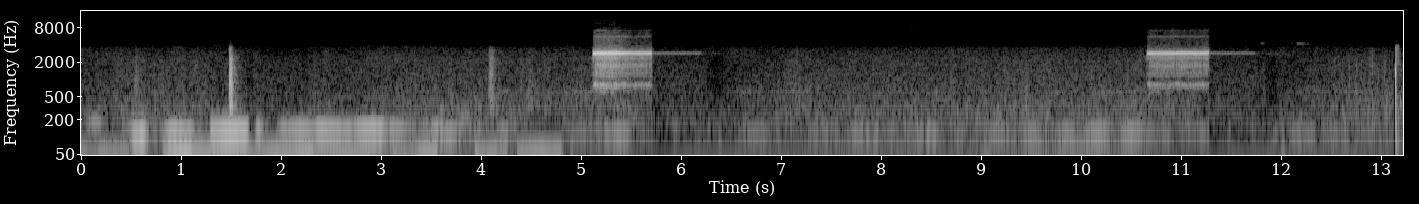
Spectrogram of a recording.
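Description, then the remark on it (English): A bus alert tone sounds twice, each a loud, high-pitched buzzing beep lasting about half a second, spaced roughly five seconds apart over a low rumbling hum with occasional clicks. “Okay, so we don't want anything exactly like the doors, but the sounds for the doors are much more pleasing than, at the very least, what was on the bus.”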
